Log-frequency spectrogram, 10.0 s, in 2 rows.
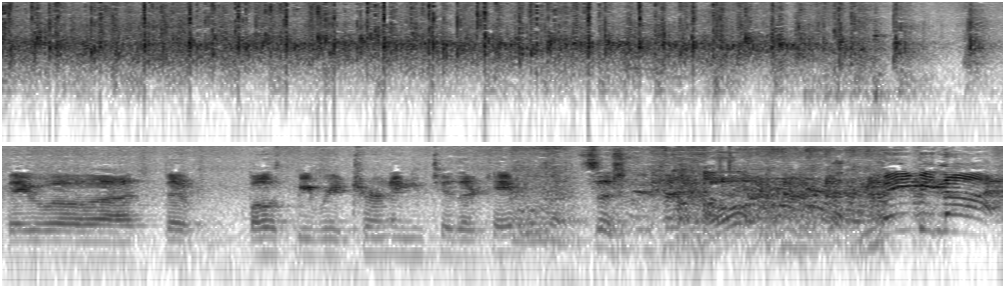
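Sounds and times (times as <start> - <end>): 
audience round of applause: 0.0 - 4.7
speech: 5.1 - 9.9
laughter: 8.0 - 9.9.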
